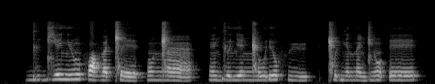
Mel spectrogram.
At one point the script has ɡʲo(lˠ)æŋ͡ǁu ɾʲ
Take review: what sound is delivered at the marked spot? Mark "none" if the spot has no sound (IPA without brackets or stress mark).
lʲ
